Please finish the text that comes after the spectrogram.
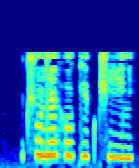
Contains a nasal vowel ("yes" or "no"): yes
